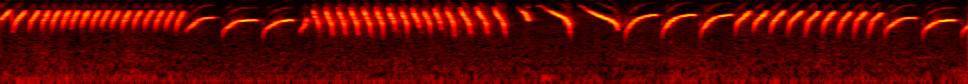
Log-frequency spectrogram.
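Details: Rolling canary song used as a model for young and adult canaries: an extended rapid trill, looping upslurs, a second fast roll, then a string of falling whistles and quick repeated curved notes.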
